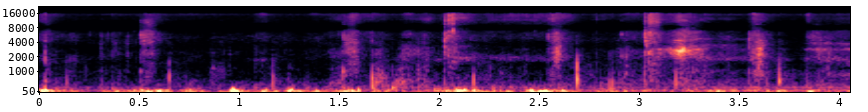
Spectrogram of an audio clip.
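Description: Footsteps on a concrete sidewalk at a walking pace: a string of light taps and scuffs over a low rumble.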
